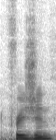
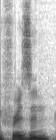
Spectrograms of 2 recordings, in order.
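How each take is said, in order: First: Frison said "FRIZH-un", questioning rise. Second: Frison said "FRIZ-un", with a buzzing z. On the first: Vlogger trying another guess at a surname, Frison with a zh sound. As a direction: say Frison with the zh of "vision". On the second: Vlogger guessing at an artist's surname, Frison with a z sound. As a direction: say Frison with a z in the middle. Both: Shown as a demonstration. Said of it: "don't know the correct pronunciation".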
